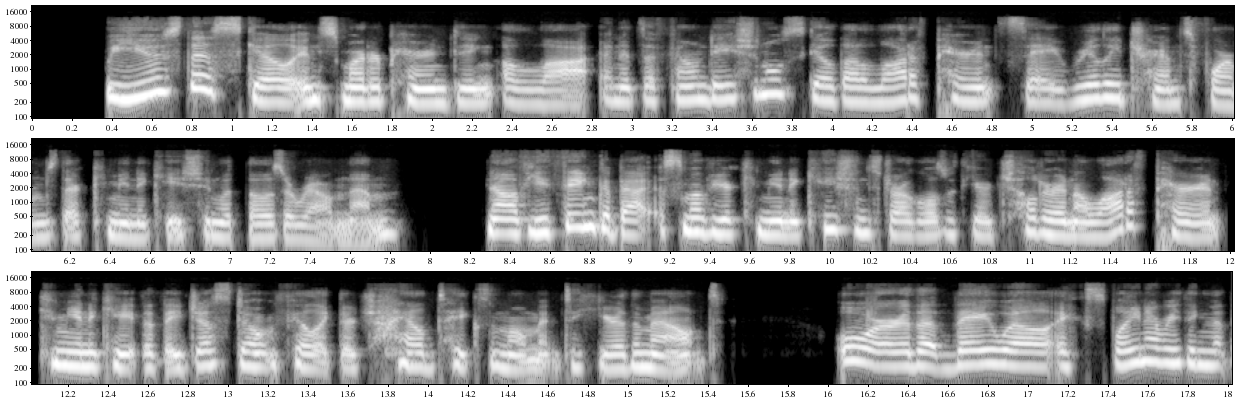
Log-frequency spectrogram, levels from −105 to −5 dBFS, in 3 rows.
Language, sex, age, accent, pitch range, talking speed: English, female, 20-39, American, 195-240 Hz, 225 wpm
